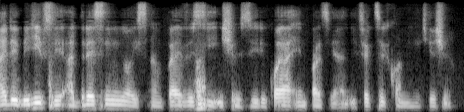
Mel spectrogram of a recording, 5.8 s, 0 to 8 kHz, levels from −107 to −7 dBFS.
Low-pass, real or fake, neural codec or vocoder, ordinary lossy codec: 7.2 kHz; fake; codec, 16 kHz, 1.1 kbps, Voila-Tokenizer; none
